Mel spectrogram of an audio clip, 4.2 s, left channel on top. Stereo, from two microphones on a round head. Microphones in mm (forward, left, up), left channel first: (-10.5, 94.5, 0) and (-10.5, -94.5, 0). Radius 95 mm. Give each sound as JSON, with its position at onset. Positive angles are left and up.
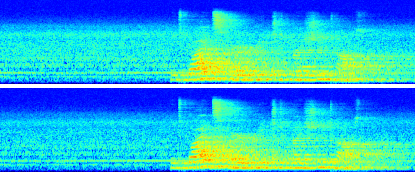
{"t": 1.7, "sound": "a woman speaking", "side_deg": -15, "distance_m": 2.5}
